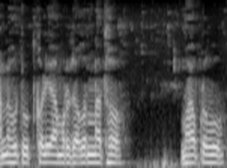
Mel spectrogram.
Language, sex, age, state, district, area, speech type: Odia, male, 30-45, Odisha, Jagatsinghpur, rural, spontaneous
